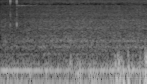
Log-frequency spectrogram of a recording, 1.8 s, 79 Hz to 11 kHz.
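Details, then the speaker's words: 1996 Lexus GS300 heater/AC blower motor, just replaced with a junkyard unit, AC on: soft, steady low hum with airflow rush, no squeal or rattle, quiet and blowing cold; normal running after replacement. "oh so much better no more oh dude that's so much better oh it blows pretty pretty good too"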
